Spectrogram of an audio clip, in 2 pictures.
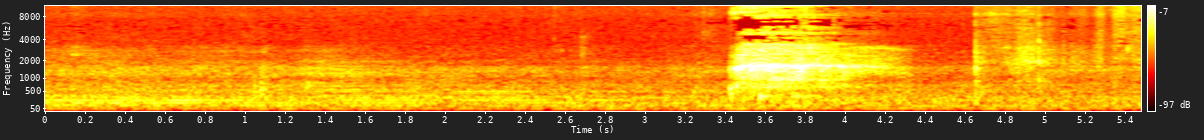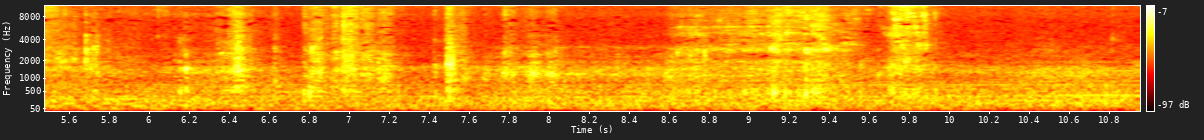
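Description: Quiet eating sounds over a cup of ramen: one short, louder sip about three and a half seconds in, then scattered faint clicks and taps as the cup bowl and chopsticks are handled.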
